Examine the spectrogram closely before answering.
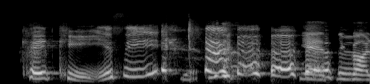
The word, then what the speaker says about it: Ketaki Vaidya: I believe it's Ketaki. So come on, let us know your name. Sure. So my name is pronounced as Ketaki Vaidya, and I get that it's very difficult for people to pronounce. Ketaki, you see?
